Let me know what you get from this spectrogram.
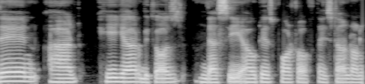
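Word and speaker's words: cout: this course then on line sequence we have c o u t which is pronounced as C out it is an object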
